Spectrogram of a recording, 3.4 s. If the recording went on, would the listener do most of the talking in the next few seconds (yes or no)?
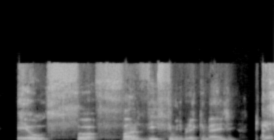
no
